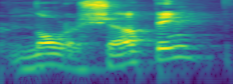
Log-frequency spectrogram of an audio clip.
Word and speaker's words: Norrköping: I live in Norrköping, Sweden, or Norrköping, as it is pronounced in Swedish.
